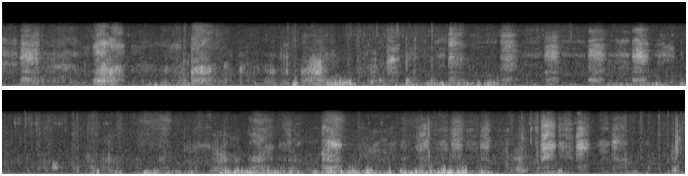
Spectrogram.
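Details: Sun-warmed bulldog Bonita playing, with throaty growls and panting huffs over a steady low rumble, bursts crowding together around ten to twelve seconds.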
